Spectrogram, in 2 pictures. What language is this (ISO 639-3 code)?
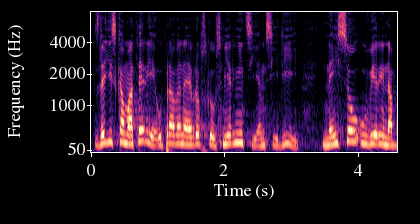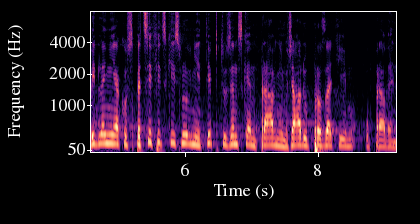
ces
